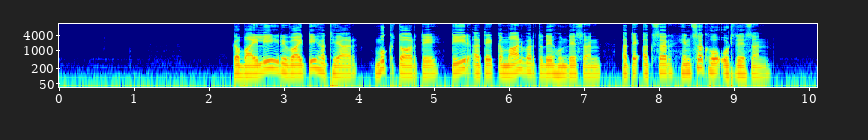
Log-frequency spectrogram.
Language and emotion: Punjabi, neutral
